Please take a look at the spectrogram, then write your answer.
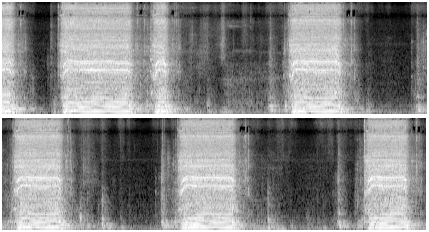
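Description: A sewing machine stitches fabric during a class in five loud, even bursts of about two seconds each, with quiet handling gaps between them.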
